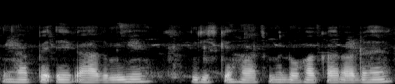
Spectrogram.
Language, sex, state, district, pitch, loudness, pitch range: Hindi, male, Jharkhand, Deoghar, 105 Hz, -19 LUFS, 105-110 Hz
